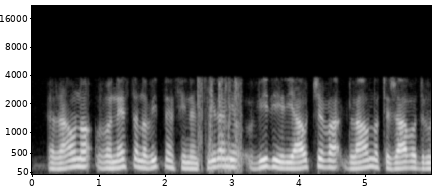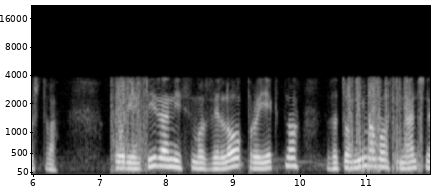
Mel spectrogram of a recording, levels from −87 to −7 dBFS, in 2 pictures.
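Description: Speech heard through a narrowband mobile codec that stops at about 3.8 kHz carries loose connector crackle at 2.48–3.15 s after "v nestanovitnem", 7.16–7.72 s before "smo zelo projektno", and 10.72–11.84 s. It is irregular scratching from a contact breaking and remaking, unlike steady codec buzz or level-locked clipping.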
